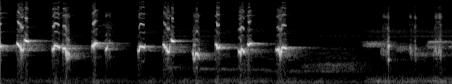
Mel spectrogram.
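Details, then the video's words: Yellow-vented bulbul singing in the rapid 'ropel' style, used as a lure to provoke rival birds: a fast run of bright, chirpy, slurred notes, then a brief pause and a softer, buzzier closing phrase. "kicau suara trucuk ropel memancing emosi lawan"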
